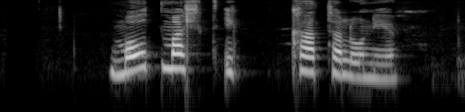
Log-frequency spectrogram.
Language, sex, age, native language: Icelandic, female, 40-49, Icelandic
